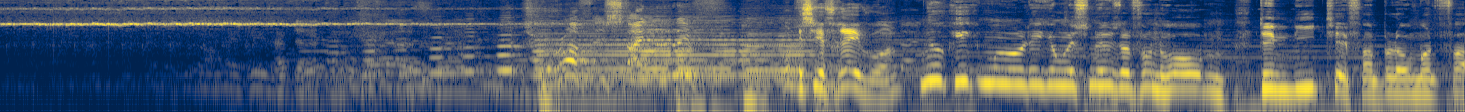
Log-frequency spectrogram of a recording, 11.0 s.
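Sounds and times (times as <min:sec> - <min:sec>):
whistling kettle: 0:00.0 - 0:04.0
voices murmuring: 0:01.4 - 0:09.0
speech: 0:02.2 - 0:10.9.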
